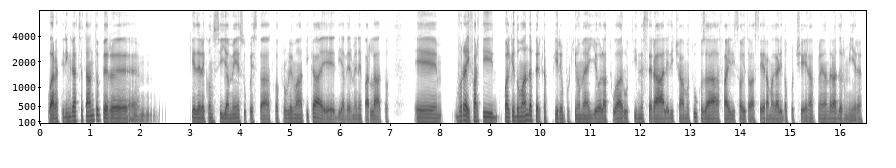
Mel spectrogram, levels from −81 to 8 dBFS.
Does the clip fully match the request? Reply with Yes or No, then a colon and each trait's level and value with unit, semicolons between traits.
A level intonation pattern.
Yes: narrow, 2.2 semitones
